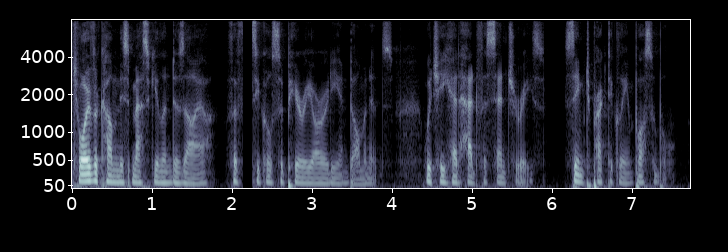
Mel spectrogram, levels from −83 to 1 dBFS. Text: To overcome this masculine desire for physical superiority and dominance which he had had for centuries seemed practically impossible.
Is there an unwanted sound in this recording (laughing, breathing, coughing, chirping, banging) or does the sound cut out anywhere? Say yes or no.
yes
